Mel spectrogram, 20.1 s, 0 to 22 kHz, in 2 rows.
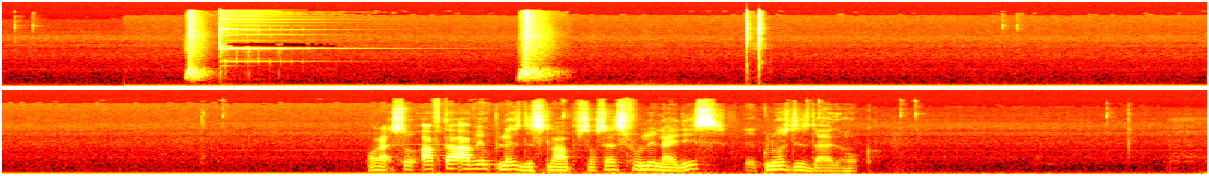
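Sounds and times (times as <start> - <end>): bell ding: 1.8 - 3.5
whoosh: 4.3 - 4.7
mouse clicks: 6.2 - 6.4.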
